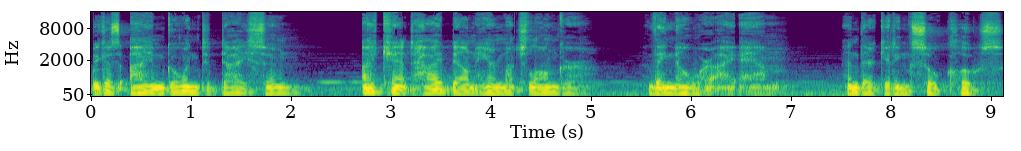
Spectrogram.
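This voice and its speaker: Over clear music in the background, a man puts on a character voice that rumbles at a very deep, low pitch and a fairly slow pace. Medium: read story. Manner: irreverent, contemptuous.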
